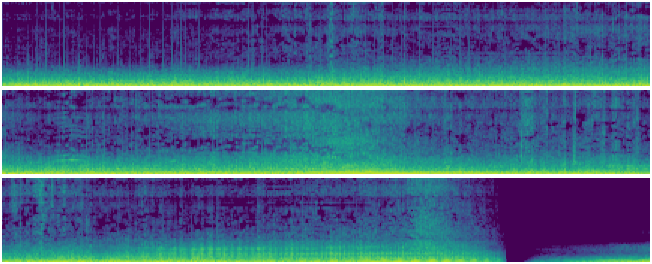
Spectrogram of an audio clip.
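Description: A loud, steady low roar of outdoor noise. About halfway through, a vehicle's engine hum joins it, steady in pitch. All of it cuts off suddenly at the end.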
